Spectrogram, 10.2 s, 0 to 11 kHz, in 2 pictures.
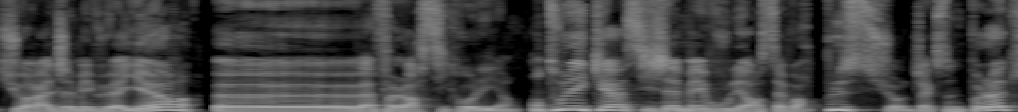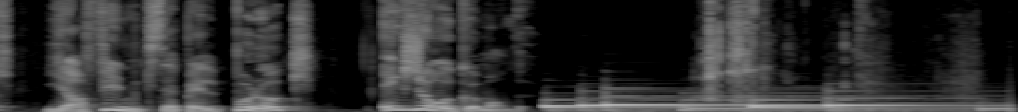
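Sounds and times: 
speech: 0.0 - 8.0
crisp crunchy food being bitten: 8.6 - 10.1.

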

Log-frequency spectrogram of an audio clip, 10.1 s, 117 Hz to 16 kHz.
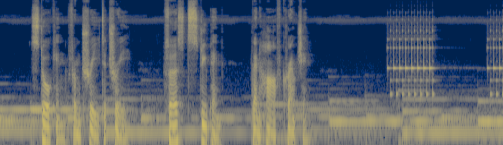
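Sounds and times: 
speech: 0.6 - 2.7, 3.3 - 6.3
mobile phone text alert chirping in electronic trills: 7.8 - 8.9, 9.7 - 10.0.

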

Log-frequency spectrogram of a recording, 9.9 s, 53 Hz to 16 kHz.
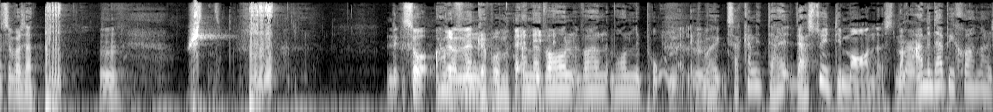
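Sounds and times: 
speech: 0.0 - 2.0, 3.9 - 9.9
person imitating a fart with their mouth as a sound effect: 0.4 - 1.2, 2.4 - 2.8.

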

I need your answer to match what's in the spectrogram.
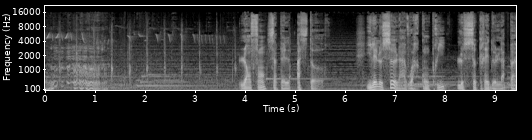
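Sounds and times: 
horse whinnying: 0.0 - 1.8
horse hooves clip-clopping: 0.0 - 4.5
speech: 3.9 - 5.7, 6.4 - 9.4.

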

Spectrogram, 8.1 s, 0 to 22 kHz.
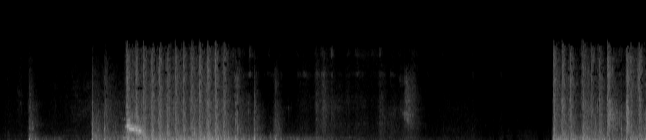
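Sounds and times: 
automatic gunfire from a video game: 1.2 - 3.6, 6.9 - 8.0.

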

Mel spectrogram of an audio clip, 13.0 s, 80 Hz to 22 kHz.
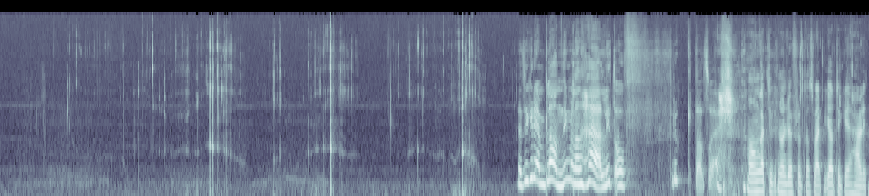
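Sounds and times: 
person crunchy chewing of nuts: 0.4 - 7.8
speech: 7.8 - 13.0.

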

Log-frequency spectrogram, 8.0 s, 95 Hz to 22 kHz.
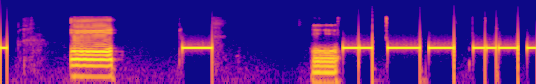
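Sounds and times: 
man speaking: 1.1 - 1.8, 4.6 - 5.2
high-pitched censor bleep: 2.7 - 3.2, 5.1 - 8.0.

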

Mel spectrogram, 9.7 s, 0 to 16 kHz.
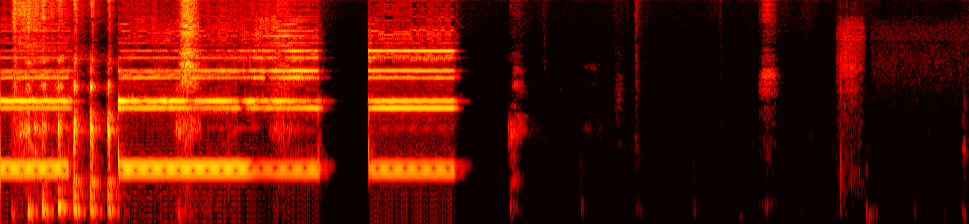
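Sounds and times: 
laughter: 0.0 - 1.2
government emergency alert alarm on phone: 0.0 - 4.7.

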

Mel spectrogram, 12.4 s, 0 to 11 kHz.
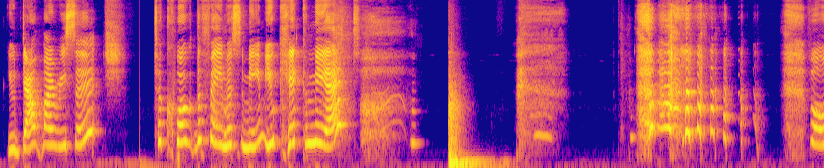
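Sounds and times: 
speech: 0.1 - 6.3
head slamming onto a wooden desk: 6.7 - 7.6
laughter: 9.5 - 11.4.

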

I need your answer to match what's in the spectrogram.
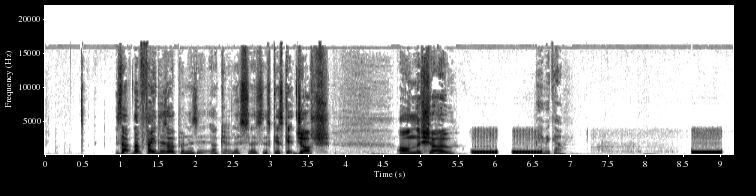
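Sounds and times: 
speech: 1.0 - 3.9, 4.7 - 5.6, 6.6 - 7.0
phone line ringback tone: 5.7 - 6.6, 8.6 - 9.1.

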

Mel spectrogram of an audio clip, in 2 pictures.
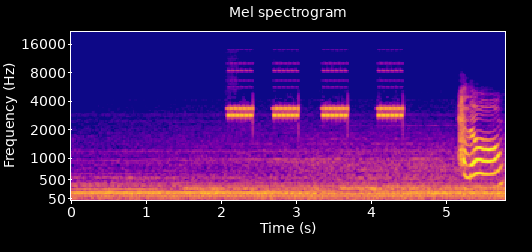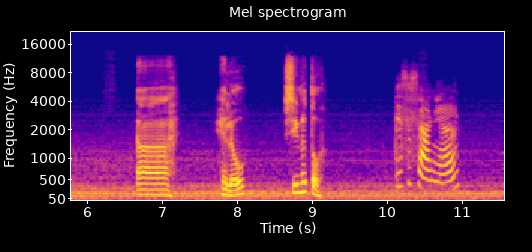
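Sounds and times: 
low steady hum: 0.0 - 11.5
mobile phone ringing with a bright high electronic ringtone: 2.1 - 4.5
speech: 6.7 - 9.3, 10.2 - 11.1.

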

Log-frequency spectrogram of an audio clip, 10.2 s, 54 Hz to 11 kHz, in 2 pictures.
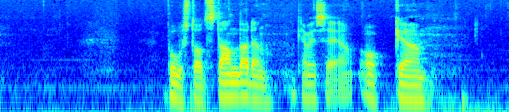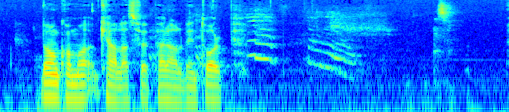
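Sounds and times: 
speech: 1.7 - 4.4, 5.5 - 7.7
dog whining: 6.4 - 9.1.

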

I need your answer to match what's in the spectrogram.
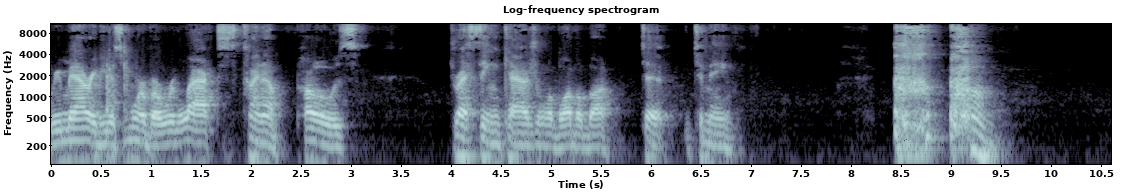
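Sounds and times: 
speech: 0.0 - 3.2, 4.0 - 6.9, 8.4 - 9.5
raspy coughs: 8.4 - 9.6.

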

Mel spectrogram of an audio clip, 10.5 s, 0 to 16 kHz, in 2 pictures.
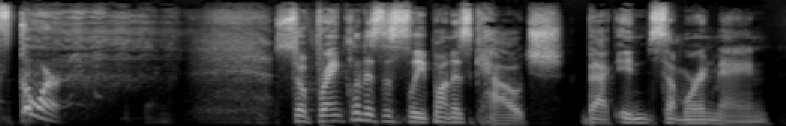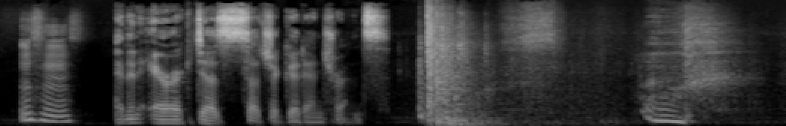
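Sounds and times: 
speech: 0.1 - 0.6, 1.8 - 8.4, 9.6 - 10.1
door slamming shut: 8.0 - 9.5.

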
